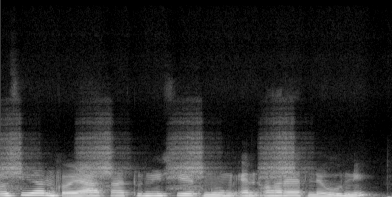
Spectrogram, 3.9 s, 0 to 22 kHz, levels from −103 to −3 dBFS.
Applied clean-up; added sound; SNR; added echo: none; Crow; 20 dB; none.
